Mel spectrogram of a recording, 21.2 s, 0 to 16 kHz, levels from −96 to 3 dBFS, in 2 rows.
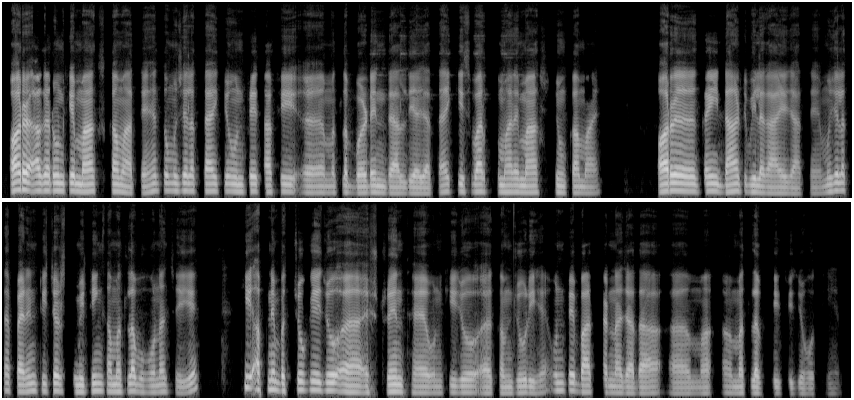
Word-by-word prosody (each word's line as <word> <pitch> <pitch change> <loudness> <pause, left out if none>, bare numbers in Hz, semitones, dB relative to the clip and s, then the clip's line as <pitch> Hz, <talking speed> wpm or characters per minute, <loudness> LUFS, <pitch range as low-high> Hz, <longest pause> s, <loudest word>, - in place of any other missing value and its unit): और 160 +2 +9
अगर 145 -1 +5
उनके 145 0 +4
मार्क्स 135 0 +3
कम 130 -1 +3
आते 110 -1 -1
हैं, 135 +5 -2
तो 145 +1 -3
मुझे 145 0 0
लगता 140 0 -1
है 135 0 +3
कि 135 +1 -7
उनपे 135 0 +1
काफ़ी 125 0 -1
अ, 115 0 -2
मतलब 115 0 -5
बर्डन 110 +1 +1
डाल 105 -1 0
दिया 105 -1 0
जाता 100 +4 -3
है 130 - 0
कि 130 +1 -4
इस 125 0 -8
बार 130 0 +3
तुम्हारे 125 0 -1
मार्क्स 120 +1 -1
क्यों 115 -2 -2
कम 110 -1 -1
आए। 105 - -12 0.7
और 135 +3 +7 0.4
कई 135 0 +3
डाँट 130 +2 +2
भी 125 - 0
लगाए 105 -3 0
जाते 100 0 -8
हैं, 100 - -11
मुझे 130 +6 -2
लगता 150 0 -4
है 145 - -5
पेरेंट-टीचर्स 135 +1 +1 0.2
मीटिंग 140 +3 0
का 130 - -2
मतलब 130 +1 0
होना 125 +2 -2
चाहिए, 120 - -4 0.6
कि 205 - +4
अपने 165 +1 +1
बच्चों 150 +2 -1
के 155 -1 +2
जो 150 0 +4
अ, 120 -4 +2
स्ट्रेंथ 130 0 +1
है, 110 0 0
उनकी 110 +2 -6
जो 115 0 -1
अ, 105 -1 -2
कमज़ोरी 110 +1 -2
है, 115 +2 -8
उनपे 145 0 -2
बात 120 - +1
करना 115 -1 -2
ज़्यादा 105 -1 -1
अ, 110 -1 -14 0.2
म 100 +1 -6 0.2
अ, 115 -1 -9
मतलब 105 -1 -2
की 105 +1 -10
चीज़ें 100 0 -13
होती 95 0 -16
हैं। 95 -1 -28
125 Hz, 200 wpm, -23 LUFS, 110-135 Hz, 0.7 s, और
